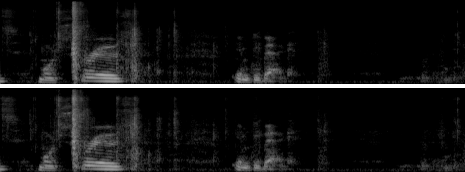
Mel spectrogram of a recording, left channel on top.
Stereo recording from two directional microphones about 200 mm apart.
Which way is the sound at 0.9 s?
25° left (ahead or behind).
